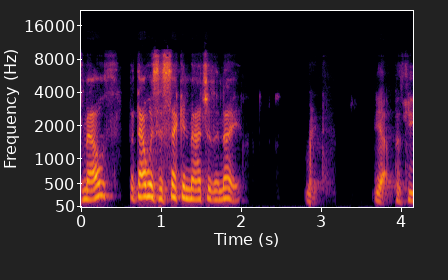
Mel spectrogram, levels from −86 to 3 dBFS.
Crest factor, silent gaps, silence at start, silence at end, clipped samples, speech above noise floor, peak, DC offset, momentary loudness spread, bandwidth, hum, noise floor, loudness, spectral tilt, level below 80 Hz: 16 dB; none; 0 s; 0 s; under 0.1%; 53 dB; -2 dBFS; under 0.1%; 22 LU; 10 kHz; none; -70 dBFS; -17 LUFS; -3.5 dB/octave; -64 dBFS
